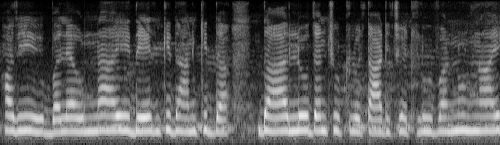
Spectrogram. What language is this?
Telugu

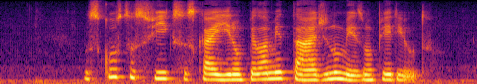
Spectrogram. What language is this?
Portuguese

